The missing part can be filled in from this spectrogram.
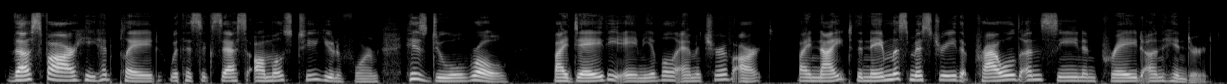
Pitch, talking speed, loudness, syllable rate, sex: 170 Hz, 155 wpm, -20 LUFS, 4.5 syllables/s, female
